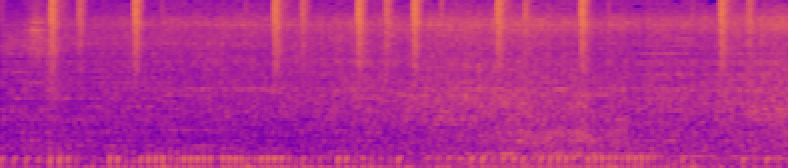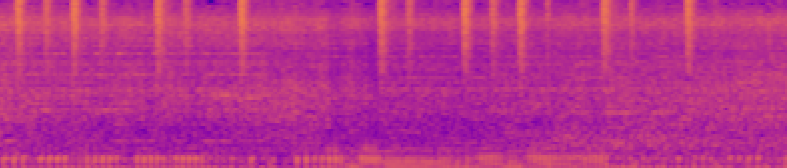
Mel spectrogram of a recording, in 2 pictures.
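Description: Small motorcycle engine running at low, steady speed as it creeps between stopped trucks, heard from the rider's seat. Irregular sharp ticks sound throughout.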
